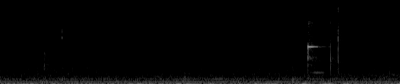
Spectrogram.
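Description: Fingers click a small plastic button.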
